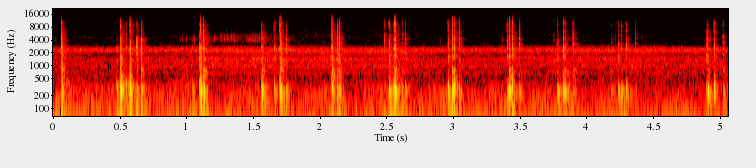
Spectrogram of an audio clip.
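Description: Fingertips and nails tap and scratch the glass surface and label of a small, partly full, blue-filled glass perfume bottle with a glass stopper, held in both hands. About 13 soft, dry, irregularly spaced clicks sound, each with a bright edge and a low glassy body around 270 Hz. Each dies away almost instantly over a faint steady hiss.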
